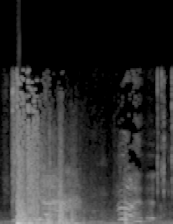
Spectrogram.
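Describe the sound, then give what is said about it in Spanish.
A single loud gunshot in a western film, fired into a man's leg, bursts out sharply and decays, followed by a brief pained voiced cry. “Le dispara en una pierna.”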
